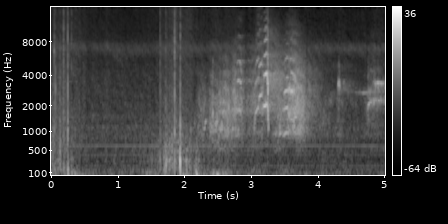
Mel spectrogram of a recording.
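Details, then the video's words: Indian peafowl giving a loud, harsh, honking call with rich layered tones lasting about a second. A few sharp clicks come before it, and a short higher note follows. "peacock bird, the indian peafowl, most clear sounds"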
